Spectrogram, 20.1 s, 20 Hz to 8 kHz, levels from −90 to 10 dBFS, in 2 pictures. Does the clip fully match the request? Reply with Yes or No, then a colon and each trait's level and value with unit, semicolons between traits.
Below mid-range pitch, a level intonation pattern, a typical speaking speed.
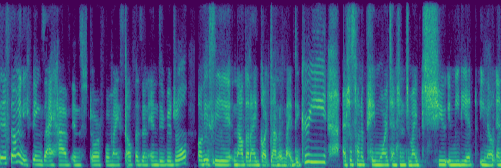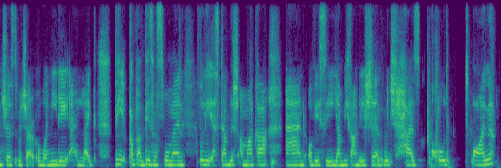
No: high, 190 Hz; narrow, 1.3 semitones; average, 165 wpm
